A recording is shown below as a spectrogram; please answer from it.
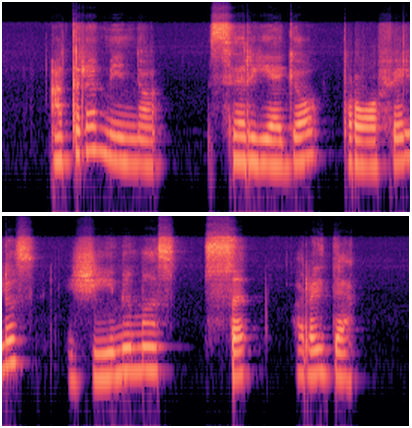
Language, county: Lithuanian, Klaipėda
